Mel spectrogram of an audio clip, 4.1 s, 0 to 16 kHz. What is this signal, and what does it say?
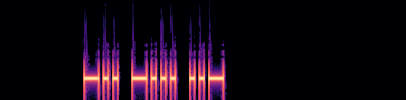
Morse code, heard as a keyed tone, about 25 wpm, 700 Hz. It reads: DBU
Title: All Cut Numbers - 3-Digit 25wpm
